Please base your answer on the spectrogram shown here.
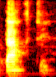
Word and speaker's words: tarte: Y aquí, por ejemplo, tarte también, ¿no? Las es finales, ¿no? Las es a final de palabra nunca se van a pronunciar.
